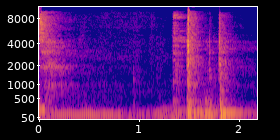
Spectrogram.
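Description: Two sharp knocks about a third of a second apart, about one and a half seconds in, over a low hum.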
